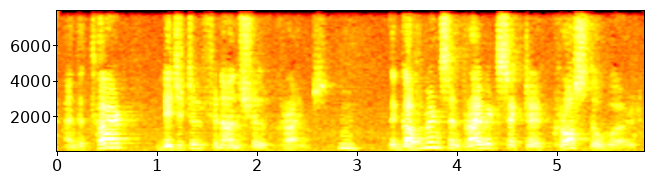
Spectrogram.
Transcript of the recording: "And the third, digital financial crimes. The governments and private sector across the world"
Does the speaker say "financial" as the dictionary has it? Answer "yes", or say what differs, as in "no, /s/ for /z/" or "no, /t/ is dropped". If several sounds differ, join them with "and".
yes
